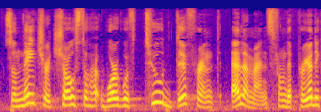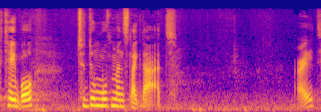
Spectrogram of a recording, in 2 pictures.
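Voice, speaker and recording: A woman's voice: a little high, animated, normal speed, pauses often, a little mellow. Playful woman scientist quizzing her audience. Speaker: scientist giving a public lecture. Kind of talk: public science talk to a live audience.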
